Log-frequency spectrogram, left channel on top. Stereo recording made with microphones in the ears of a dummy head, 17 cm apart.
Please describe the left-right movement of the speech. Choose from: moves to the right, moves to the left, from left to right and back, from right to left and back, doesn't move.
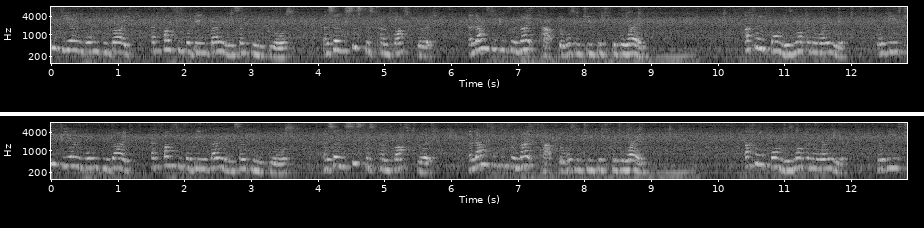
doesn't move.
